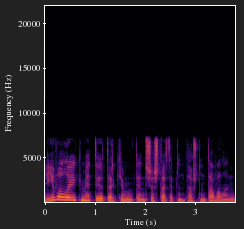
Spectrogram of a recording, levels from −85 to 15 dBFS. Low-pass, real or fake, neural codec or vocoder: 7.2 kHz; real; none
